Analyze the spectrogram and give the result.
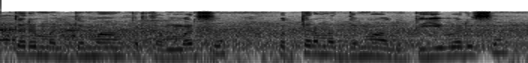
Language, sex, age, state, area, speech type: Sanskrit, male, 18-30, Uttar Pradesh, urban, spontaneous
